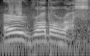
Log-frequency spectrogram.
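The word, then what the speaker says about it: Ouroboros: Orus is pronounced oberus.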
